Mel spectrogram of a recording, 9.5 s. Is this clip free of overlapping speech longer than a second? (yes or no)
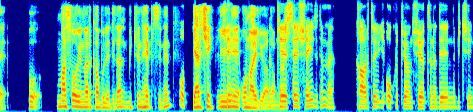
yes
